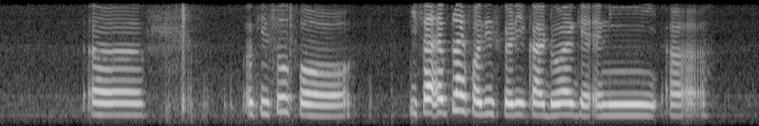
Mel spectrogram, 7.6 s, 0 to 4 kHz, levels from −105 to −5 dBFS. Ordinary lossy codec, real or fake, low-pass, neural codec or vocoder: none; real; 3.6 kHz; none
